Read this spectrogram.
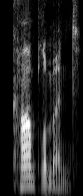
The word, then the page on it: compliment: American English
